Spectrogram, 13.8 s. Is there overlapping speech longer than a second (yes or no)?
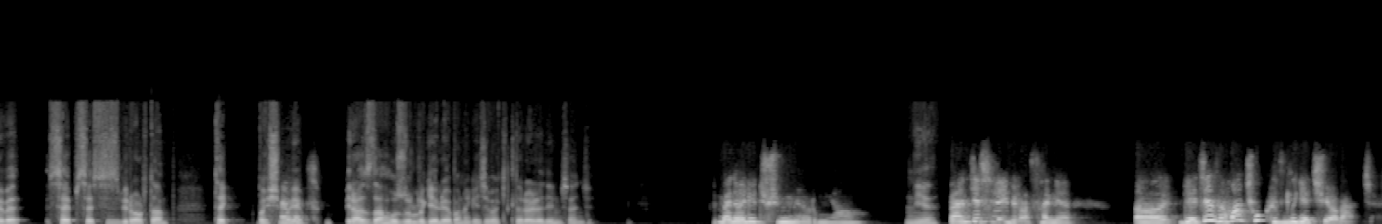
no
